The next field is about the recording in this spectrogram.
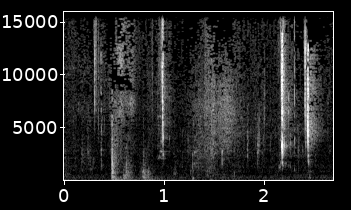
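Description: Food is bitten and chewed during a taste test: a few crisp crunching bites and softer chewing, fairly quiet, with no talking.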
